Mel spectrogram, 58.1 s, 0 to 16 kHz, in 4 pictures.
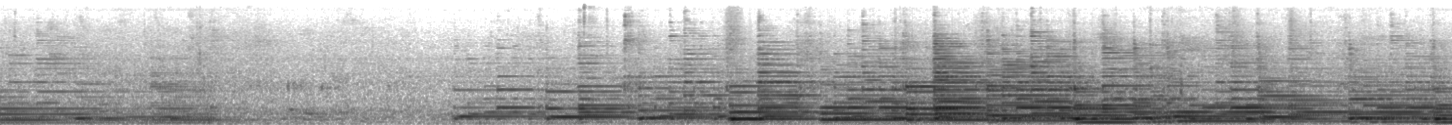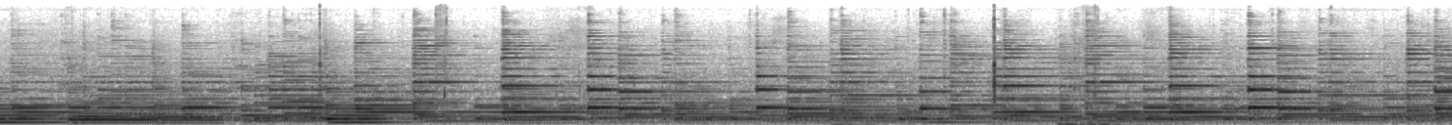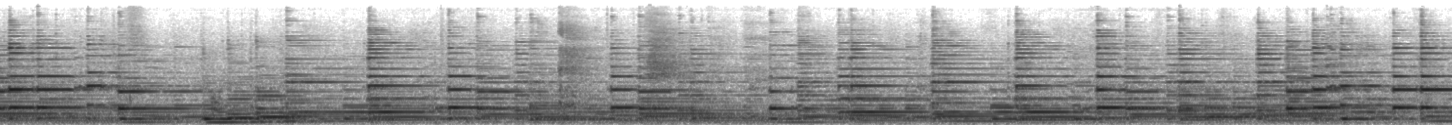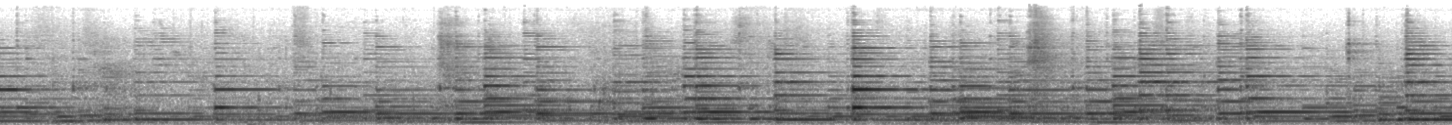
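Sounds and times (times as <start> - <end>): classical guitar playing a waltz: 0.0 - 58.0.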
